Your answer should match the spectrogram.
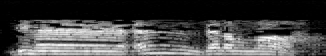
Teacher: نون ساكنه برضه ما استعملش لساني، لكن بعدها الزين، والزين من حروف الاخفاء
